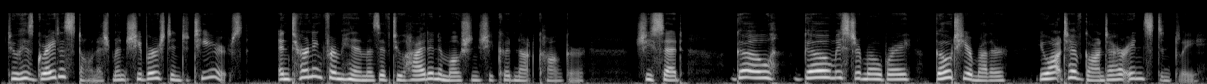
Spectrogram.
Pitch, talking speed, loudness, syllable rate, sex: 235 Hz, 190 wpm, -18 LUFS, 5.3 syllables/s, female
